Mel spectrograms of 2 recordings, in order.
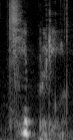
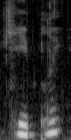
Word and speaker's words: Ghibli: Number 30. Soft G. In Japan, the name is usually pronounced Ghibli, whilst in the West it is more commonly pronounced Ghibli or Ghibli with J sound as giraffe.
